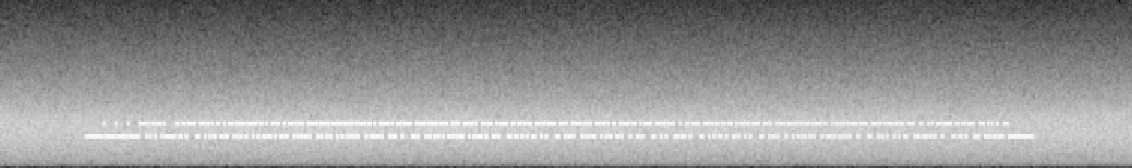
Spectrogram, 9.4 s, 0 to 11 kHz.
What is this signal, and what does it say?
RTTY (75 baud, 850 Hz shift), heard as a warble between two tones, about 2550 Hz centre, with radio static. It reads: IT WAS PLAYED REPEATEDLY UNTIL THEY WENT OUT IN THE SECRET LOCATION.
